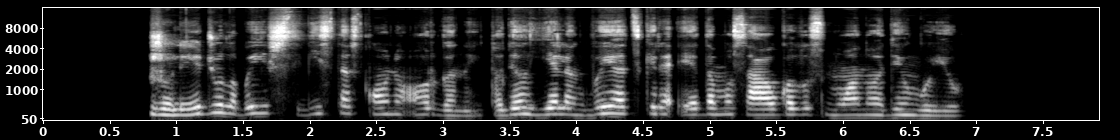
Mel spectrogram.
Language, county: Lithuanian, Panevėžys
